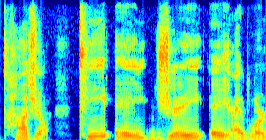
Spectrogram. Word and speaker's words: Taja: you can use with a tool called Taja t Aja I had to learn how to pronounce that Taja doai and it's going to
